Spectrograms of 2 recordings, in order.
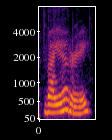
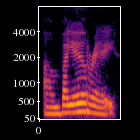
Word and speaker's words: Vairë: So Feanor or Manwe, Vaire, Matare, Yastare. There's a pattern there that Tolkien created. So you can practice whenever you see the umlaut, then you know how to pronounce the ending of those words.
